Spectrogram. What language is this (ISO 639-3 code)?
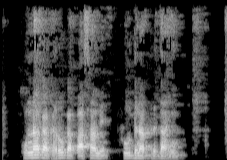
ggg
